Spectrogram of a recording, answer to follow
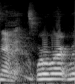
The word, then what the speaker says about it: Nemec: So it's kind of like it looks like Nemec. But it's not. It's Nemec.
